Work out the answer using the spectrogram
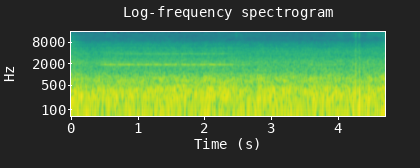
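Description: Merseyrail Class 777 electric train arriving at an underground platform: a steady low rumble, with a faint thin high whine in the first couple of seconds.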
